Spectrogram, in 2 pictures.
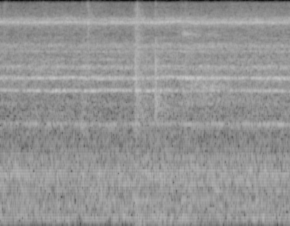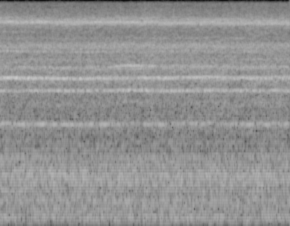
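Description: Steady low rumble with several faint high whining tones over it, even and unbroken throughout.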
